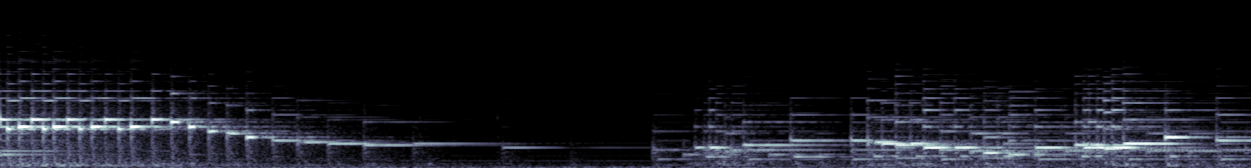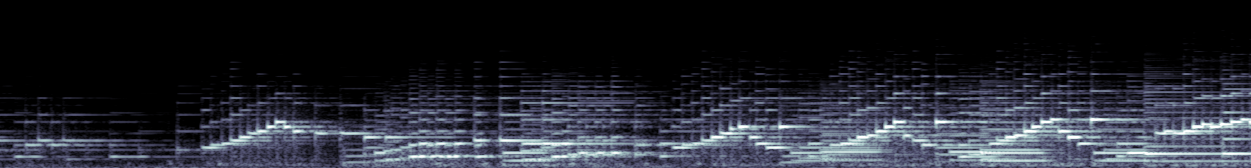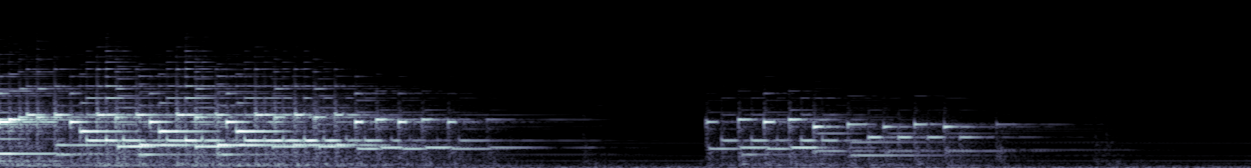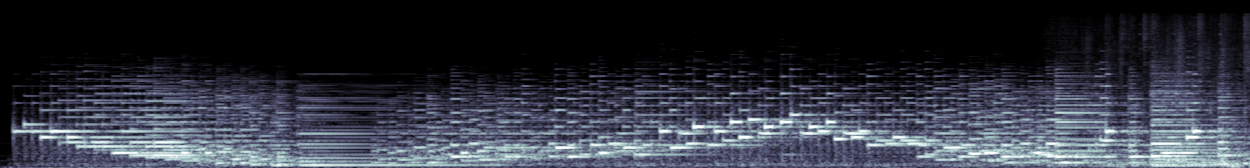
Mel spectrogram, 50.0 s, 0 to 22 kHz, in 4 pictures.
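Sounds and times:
piano music: 0:00.0 - 0:31.0, 0:32.1 - 0:36.0, 0:37.6 - 0:50.0.

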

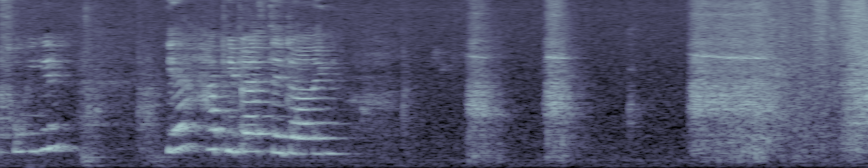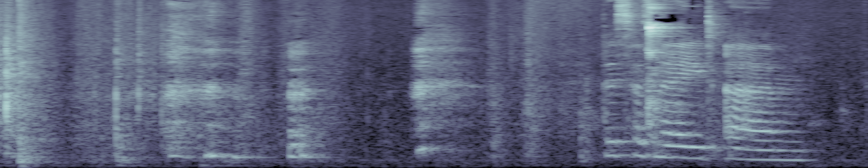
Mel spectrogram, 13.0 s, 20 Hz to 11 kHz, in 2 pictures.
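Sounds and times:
person blowing out candle: 0:03.4 - 0:04.5, 0:05.1 - 0:06.0.

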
